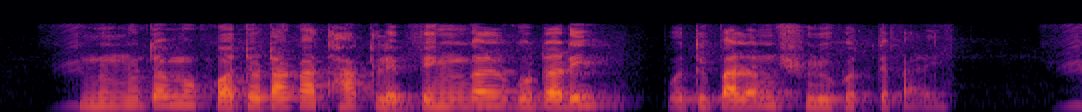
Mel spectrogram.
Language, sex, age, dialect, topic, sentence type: Bengali, male, 18-24, Standard Colloquial, agriculture, question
